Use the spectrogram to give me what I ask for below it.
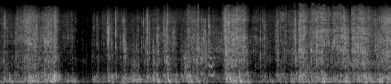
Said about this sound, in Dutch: Ja, ja, ik heb een cadeautje voor je, man. Je hebt een cadeautje voor mij? Zo, in de box. Kijk eens. Nou, ik ga, hem gelijk uitpakken hoor.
